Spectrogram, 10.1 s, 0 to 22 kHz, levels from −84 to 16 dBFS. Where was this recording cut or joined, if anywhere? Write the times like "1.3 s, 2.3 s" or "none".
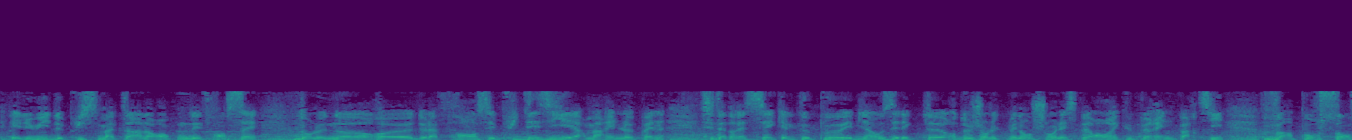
none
